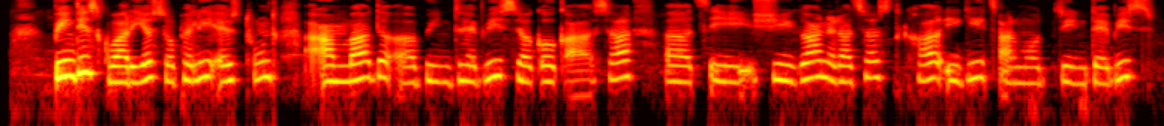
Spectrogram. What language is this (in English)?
Georgian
